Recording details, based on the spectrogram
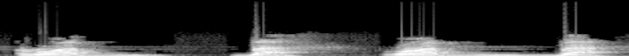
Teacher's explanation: را کو با میں کنیکٹ کیا، را فرکشن آف سیکنڈز کے لیے ہولڈ کیا، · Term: کنیکٹ اینڈ ہولڈ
